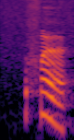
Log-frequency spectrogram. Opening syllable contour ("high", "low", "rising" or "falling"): falling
